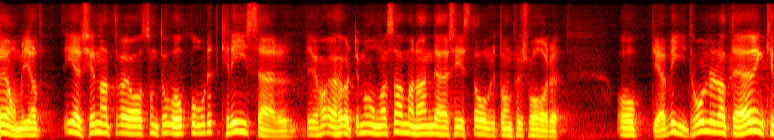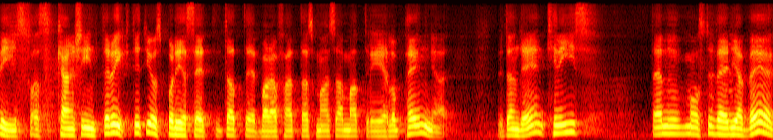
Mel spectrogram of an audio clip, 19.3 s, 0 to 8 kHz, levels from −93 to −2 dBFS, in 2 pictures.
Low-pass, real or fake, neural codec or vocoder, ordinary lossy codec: 7.2 kHz; fake; codec, 16 kHz, about 1 kbps, DyCAST, with the encoder's durations; none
